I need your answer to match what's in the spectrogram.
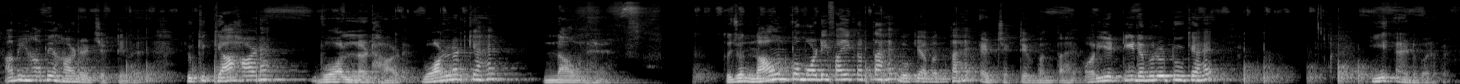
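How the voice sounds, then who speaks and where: An Indian man teaches English grammar in an online exam-prep class, posing rhetorical questions and answering them himself. His mellow voice swings widely in pitch. He sounds like he is in an echoey room. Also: normal speed. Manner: lively, explains with rhetorical questions.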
